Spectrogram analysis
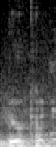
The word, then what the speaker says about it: Bexar: books and practices through bear county in 19th century by the way that's b x a r pronounced bear um so it says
